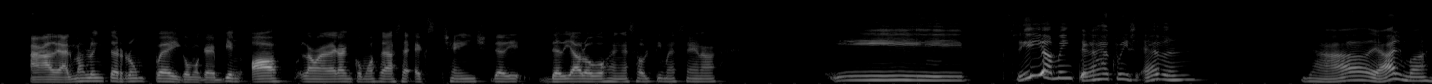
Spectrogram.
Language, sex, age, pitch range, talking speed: Spanish, male, 20-39, 115-165 Hz, 165 wpm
